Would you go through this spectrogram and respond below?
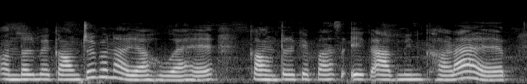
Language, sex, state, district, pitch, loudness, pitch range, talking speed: Hindi, female, Jharkhand, Garhwa, 225 Hz, -15 LUFS, 210-230 Hz, 150 wpm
